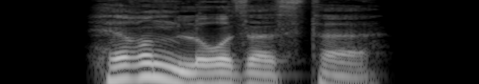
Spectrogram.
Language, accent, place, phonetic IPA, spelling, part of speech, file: German, Germany, Berlin, [ˈhɪʁnˌloːzəstə], hirnloseste, adjective, De-hirnloseste.ogg
- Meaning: inflection of hirnlos: 1. strong/mixed nominative/accusative feminine singular superlative degree 2. strong nominative/accusative plural superlative degree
